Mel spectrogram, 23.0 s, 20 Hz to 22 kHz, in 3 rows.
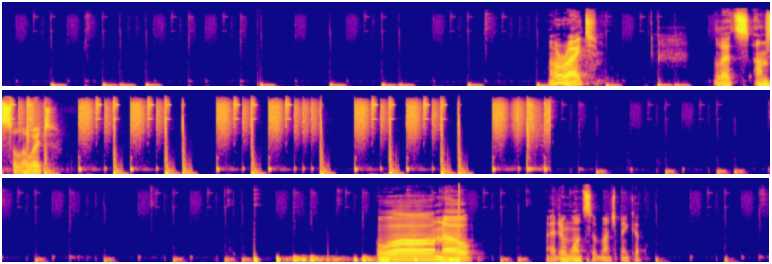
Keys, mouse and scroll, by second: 0.6-2.5 drag, 7.4 click, 8.9 click, 9.9 click, 12.9 click, 15.1-16.8 drag, 17.4 click, 18.5-19.4 drag, 19.5 click, 20.4-22.9 drag.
